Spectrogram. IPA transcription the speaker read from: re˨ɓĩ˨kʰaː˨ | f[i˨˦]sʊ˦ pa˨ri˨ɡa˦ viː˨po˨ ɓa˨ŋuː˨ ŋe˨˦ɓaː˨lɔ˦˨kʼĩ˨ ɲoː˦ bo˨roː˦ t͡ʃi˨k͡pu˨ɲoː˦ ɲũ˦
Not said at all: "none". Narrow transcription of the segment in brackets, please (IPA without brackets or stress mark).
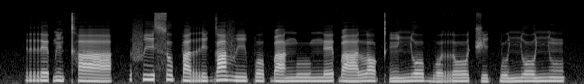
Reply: i˦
